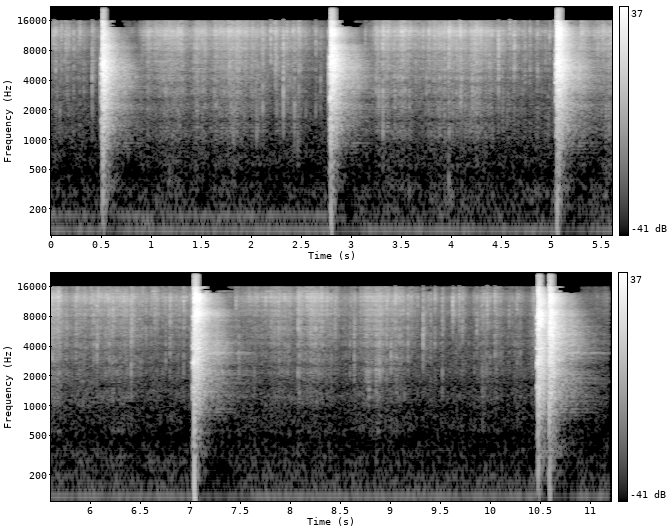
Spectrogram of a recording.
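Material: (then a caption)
Plastic. Bubbles on a large, clear plastic bubble wrap sheet are popped by pinching with long-nailed fingers. Six sharp, bright pops with quick crackly tails stand out over a quiet background with a steady low hum, and the last two come in quick succession.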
